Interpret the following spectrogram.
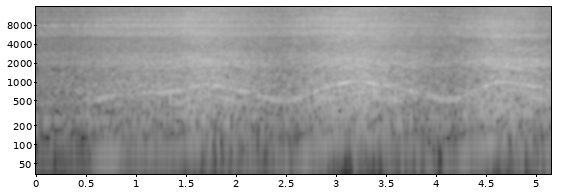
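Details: Volvo 5-cylinder turbo just after a spark plug replacement that hopefully cured a bad misfire: engine picks up cleanly from idle through three quick blips, pitch rising and falling smoothly, some exhaust pops after; revs freely and evenly.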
